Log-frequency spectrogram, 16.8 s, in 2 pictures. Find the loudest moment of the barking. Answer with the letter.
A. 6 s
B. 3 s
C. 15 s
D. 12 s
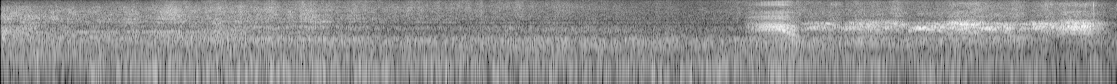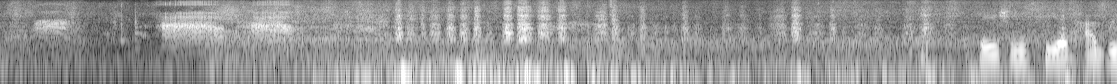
D.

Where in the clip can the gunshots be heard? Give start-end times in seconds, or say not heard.
not heard.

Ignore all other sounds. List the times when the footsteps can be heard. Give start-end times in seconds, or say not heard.
not heard.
